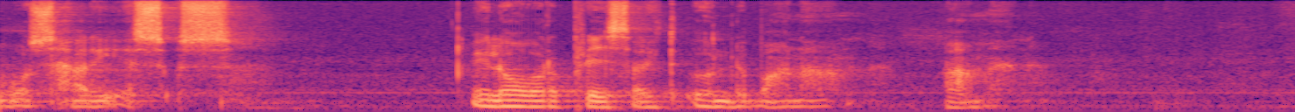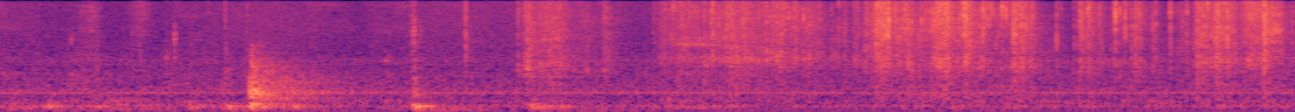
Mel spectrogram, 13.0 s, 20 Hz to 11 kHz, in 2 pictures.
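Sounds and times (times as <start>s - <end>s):
speech: 0.0s - 1.3s, 2.3s - 5.2s
tissue paper being taken out, crinkling: 9.0s - 12.9s.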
